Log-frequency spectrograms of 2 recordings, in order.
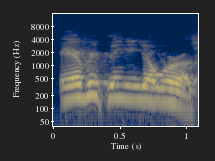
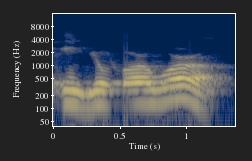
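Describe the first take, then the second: First: Said in the usual way. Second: Slow echo. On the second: Retold or imitated. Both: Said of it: "how she said it?".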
